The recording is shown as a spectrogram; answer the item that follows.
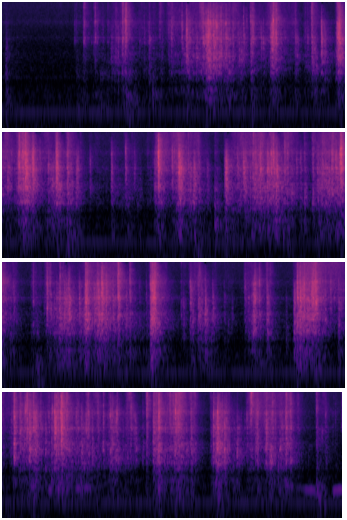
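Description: A shipping mailer and packing material crinkling and rustling as a sweater is packed in by hand: a dense, irregular run of crackles that starts about a second in.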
